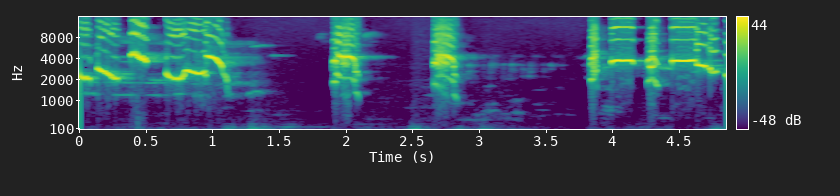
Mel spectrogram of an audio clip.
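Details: Oriental magpie-robin singing a harsh, sharp phrase-rich song used to agitate rival birds: down-slurred whistles and rough bursts, then a steady run of repeated level whistled notes.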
